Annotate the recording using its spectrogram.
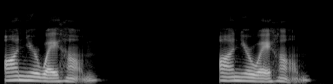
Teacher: Your, Y-O-U-R, your often turns into your, kind of like a Y-E-R, your. On your way home.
